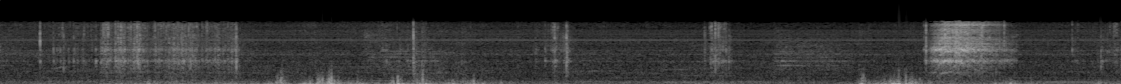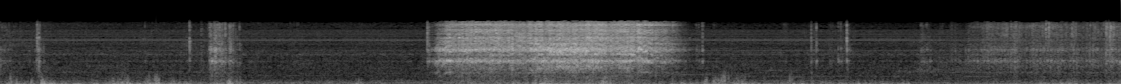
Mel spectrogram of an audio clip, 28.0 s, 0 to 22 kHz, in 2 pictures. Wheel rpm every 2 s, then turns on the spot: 10, 10, 0, 0, 0, 0, 10, 0, 10, 10, 170, 50, 0, 10.
2-4 26-28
